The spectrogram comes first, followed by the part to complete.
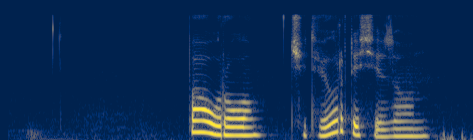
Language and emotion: Russian, sad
